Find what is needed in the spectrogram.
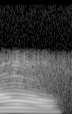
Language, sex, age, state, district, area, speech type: Assamese, female, 60+, Assam, Golaghat, rural, conversation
